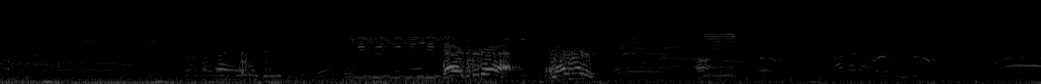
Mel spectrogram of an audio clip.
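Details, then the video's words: Rams at a large ram market in the Telugu states, several bleating in wavering, quavering calls one after another amid steady crowd chatter, talk and vehicle noise. "రెండు తెలుగు రాష్ట్రాల్లో అతిపెద్ద పొట్టేలు మార్కెట్"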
